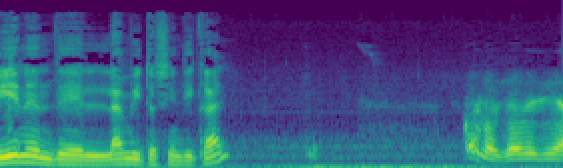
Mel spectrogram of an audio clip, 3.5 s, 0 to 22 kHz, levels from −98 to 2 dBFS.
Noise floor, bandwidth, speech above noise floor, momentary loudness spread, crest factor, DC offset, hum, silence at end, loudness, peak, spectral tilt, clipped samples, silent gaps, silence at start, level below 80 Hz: -36 dBFS; 14.5 kHz; 21 dB; 8 LU; 16 dB; under 0.1%; none; 0 s; -17 LUFS; -2 dBFS; -6 dB/octave; under 0.1%; none; 0 s; -40 dBFS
